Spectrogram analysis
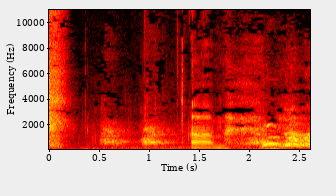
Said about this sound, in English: This alley is just dog filled. I gotta go the other way.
